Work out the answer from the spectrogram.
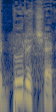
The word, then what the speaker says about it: Buttigieg: I've never heard it pronounced. Yeah, Buttigieg, I think.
